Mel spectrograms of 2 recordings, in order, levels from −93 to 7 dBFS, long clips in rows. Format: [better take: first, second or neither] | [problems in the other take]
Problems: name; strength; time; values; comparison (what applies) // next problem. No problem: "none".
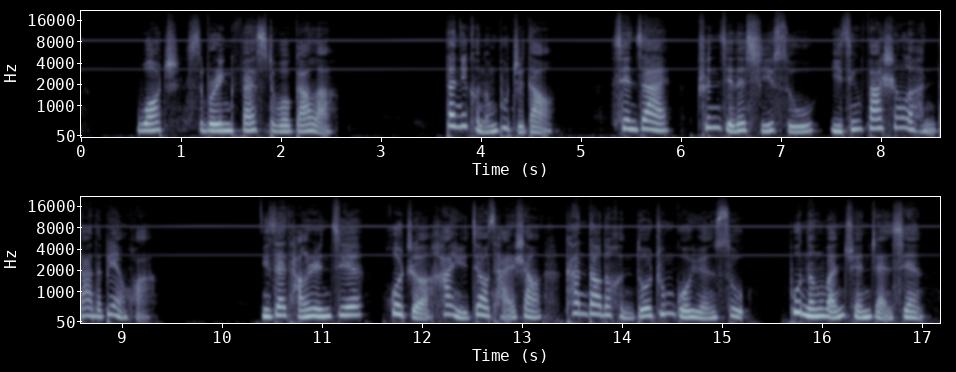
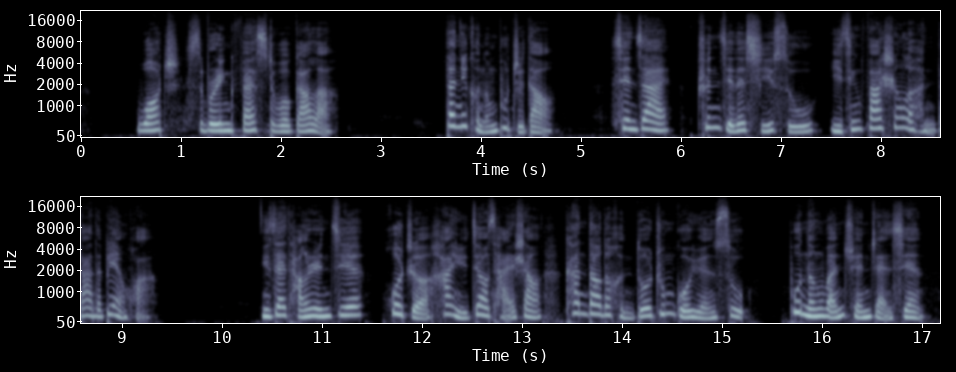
second | high-pitched whine; faint; throughout; 8.5 kHz, 20 dB below the speech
